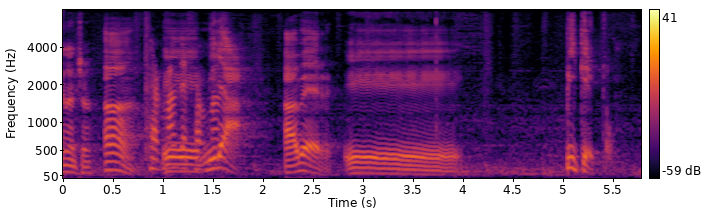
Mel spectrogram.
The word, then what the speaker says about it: Pichetto: Mirá, a ver, Pichetto, vamos a pronunciarlo en tano porque yo soy Sí. calabrés. Pichetto es un hombre que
